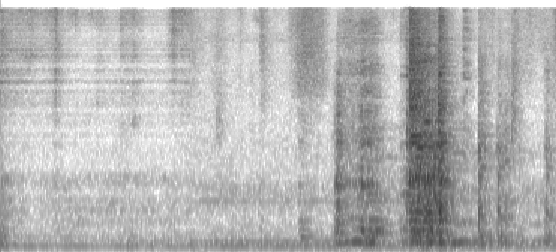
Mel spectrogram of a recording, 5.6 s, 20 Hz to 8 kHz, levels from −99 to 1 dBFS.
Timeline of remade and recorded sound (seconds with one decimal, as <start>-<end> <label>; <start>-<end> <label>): 0.0-1.9 remade; 1.9-5.6 recorded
